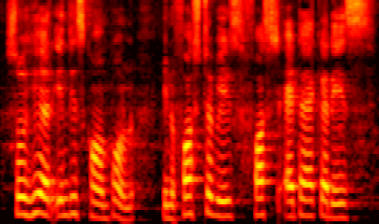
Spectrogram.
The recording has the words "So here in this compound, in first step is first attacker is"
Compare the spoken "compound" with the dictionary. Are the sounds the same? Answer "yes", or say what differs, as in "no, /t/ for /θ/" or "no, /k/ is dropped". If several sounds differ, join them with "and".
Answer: yes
